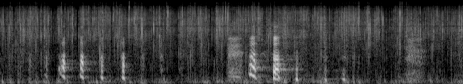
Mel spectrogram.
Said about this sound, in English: And that was the sound of Pop-Tart foil crinkling.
